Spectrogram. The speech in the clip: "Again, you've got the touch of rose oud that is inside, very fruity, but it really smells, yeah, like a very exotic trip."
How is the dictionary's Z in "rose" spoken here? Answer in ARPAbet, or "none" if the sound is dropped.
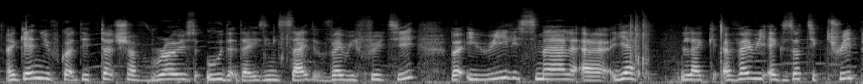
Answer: Z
